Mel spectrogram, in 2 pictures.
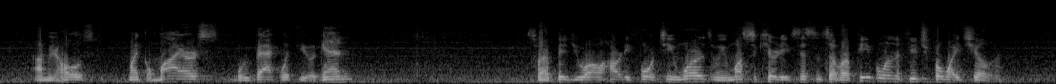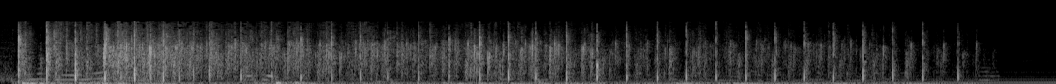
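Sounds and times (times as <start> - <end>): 
speech: 0.4 - 3.6, 5.4 - 10.2
applause: 10.7 - 20.6.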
